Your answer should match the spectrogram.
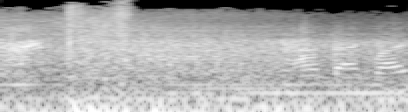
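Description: Dense film-trailer soundtrack: a deep rumble under a pulsing beat, with brief voices near the end.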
